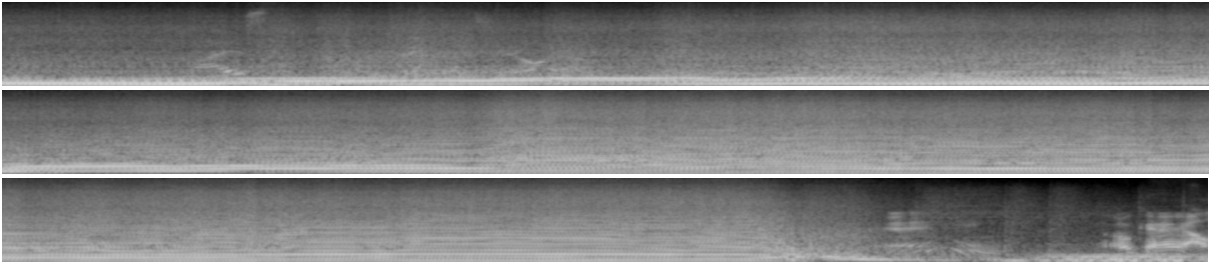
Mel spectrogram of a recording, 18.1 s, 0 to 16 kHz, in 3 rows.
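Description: A V8 engine fitted with budget 305 or 302 cylinder heads makes a full dyno pull, a loud sustained roar that climbs steadily in pitch for about sixteen seconds before cutting off and winding down.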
